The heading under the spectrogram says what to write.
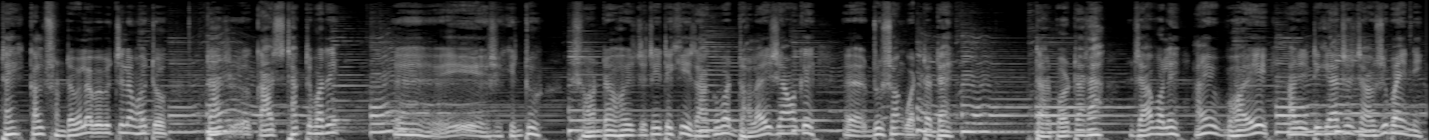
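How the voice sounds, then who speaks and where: Man, cartoon voice acting, stammering, fearful, raspy fry, music bed. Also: a little high, expressive, moderate pace, pauses often. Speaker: voice actor for several village men.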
